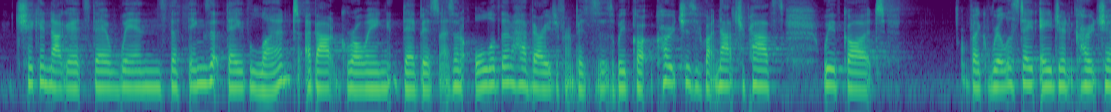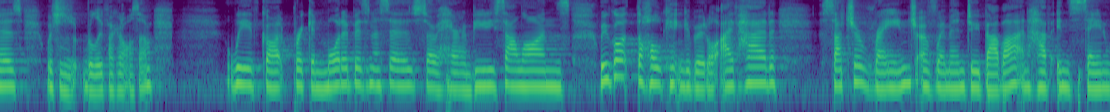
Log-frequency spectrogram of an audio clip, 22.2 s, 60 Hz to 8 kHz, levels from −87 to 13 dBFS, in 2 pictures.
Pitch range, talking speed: 175-210 Hz, 185 wpm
